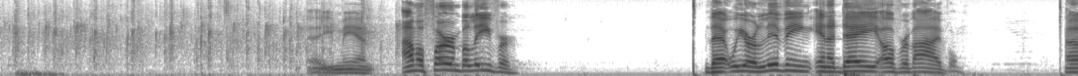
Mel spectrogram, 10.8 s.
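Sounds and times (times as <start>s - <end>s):
crowd audience hand clapping: 0.0s - 4.7s
speech: 3.1s - 5.2s, 7.1s - 9.7s.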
